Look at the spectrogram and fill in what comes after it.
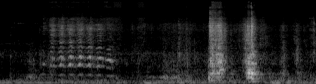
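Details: Goats, four more bought to join a herd: a clear pulsing, vibrato bleat lasts about half a second, followed by two sharp knocking bursts.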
